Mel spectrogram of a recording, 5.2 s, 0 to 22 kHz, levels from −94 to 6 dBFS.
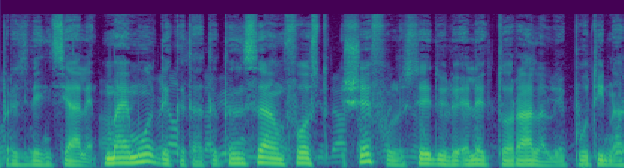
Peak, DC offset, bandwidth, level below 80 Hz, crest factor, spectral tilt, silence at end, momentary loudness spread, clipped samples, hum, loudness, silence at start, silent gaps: -4 dBFS; under 0.1%; 16 kHz; -44 dBFS; 16 dB; -5 dB/octave; 0 s; 8 LU; under 0.1%; none; -21 LUFS; 0 s; none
